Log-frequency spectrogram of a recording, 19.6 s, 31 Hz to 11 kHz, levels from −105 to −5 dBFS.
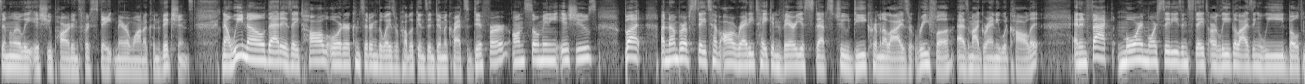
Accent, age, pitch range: American, 30-49, 105-135 Hz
